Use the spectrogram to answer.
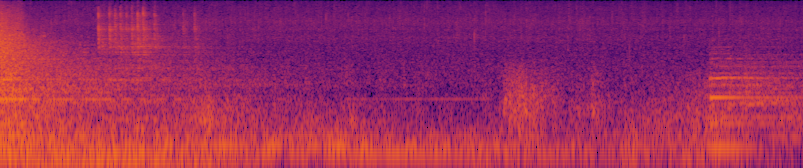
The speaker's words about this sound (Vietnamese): Mấy tiếng sét đùng đoàn vang lên liên tiếp, làm cho ai nấy cũng giật mình.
